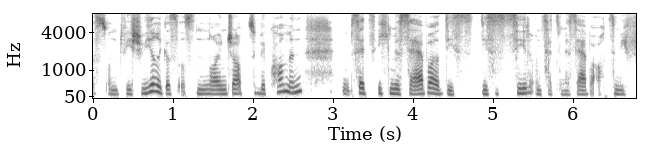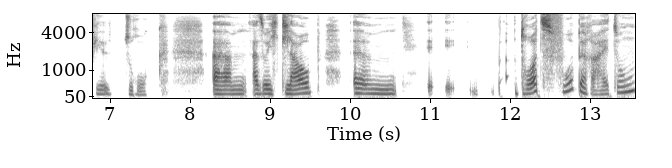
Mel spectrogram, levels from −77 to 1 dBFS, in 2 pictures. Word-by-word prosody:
ist - - +3
und 150 0 -15
wie 150 - -8
schwierig 200 +5 0
es 155 - +1
ist, - - -2
'n 155 0 -11
neuen 150 0 -9
Job 165 +1 0
zu 180 - +1
bekommen, 225 +7 -8 0.5
hm, - - -17
setze 180 -4 +2
ich 175 -1 -5
mir 165 -1 -6
selber 160 +2 +5
dies 140 -3 -1
dieses 150 +1 +4
Ziel 175 +2 +2
und 145 -2 -16
setze 150 0 -5
mir 135 - -14
selber 140 +2 -2
auch - - -15
ziemlich 145 -2 -6
viel 155 -2 -7 0.2
Druck. 125 -2 -6 0.8
Ähm, 150 0 -2
also, 155 +1 +2
ich 160 -2 0
glaube, 165 +5 +3 0.5
ähm, 160 -3 -5 0.4
äh, - - -9 0.2
äh, - - -12 0.6
ba 370 - -15
trotz - - +9
Vorbereitung 200 - -2
155 Hz, 165 wpm, -25 LUFS, 150-175 Hz, 0.8 s, trotz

